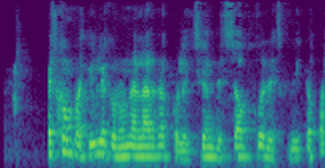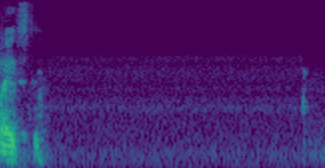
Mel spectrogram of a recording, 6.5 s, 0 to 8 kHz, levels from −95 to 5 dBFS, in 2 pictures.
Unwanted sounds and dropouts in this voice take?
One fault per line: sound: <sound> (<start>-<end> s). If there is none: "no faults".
no faults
